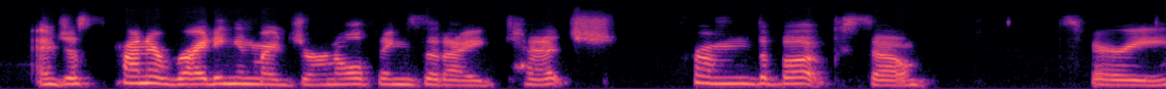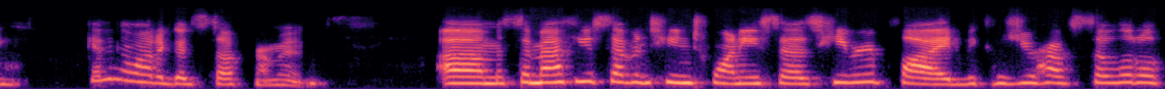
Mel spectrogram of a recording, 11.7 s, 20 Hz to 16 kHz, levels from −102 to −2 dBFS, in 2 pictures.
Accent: American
